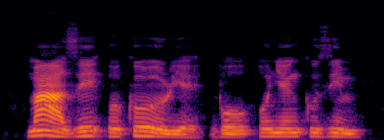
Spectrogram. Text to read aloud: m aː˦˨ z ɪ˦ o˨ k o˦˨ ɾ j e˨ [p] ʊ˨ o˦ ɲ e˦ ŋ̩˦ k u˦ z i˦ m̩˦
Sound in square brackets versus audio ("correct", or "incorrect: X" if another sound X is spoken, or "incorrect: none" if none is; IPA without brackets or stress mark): incorrect: b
